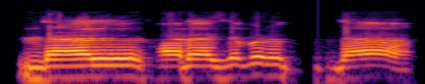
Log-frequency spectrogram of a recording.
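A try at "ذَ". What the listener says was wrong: দাল নয় জাল জাল জাল খাড়া জবর জা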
